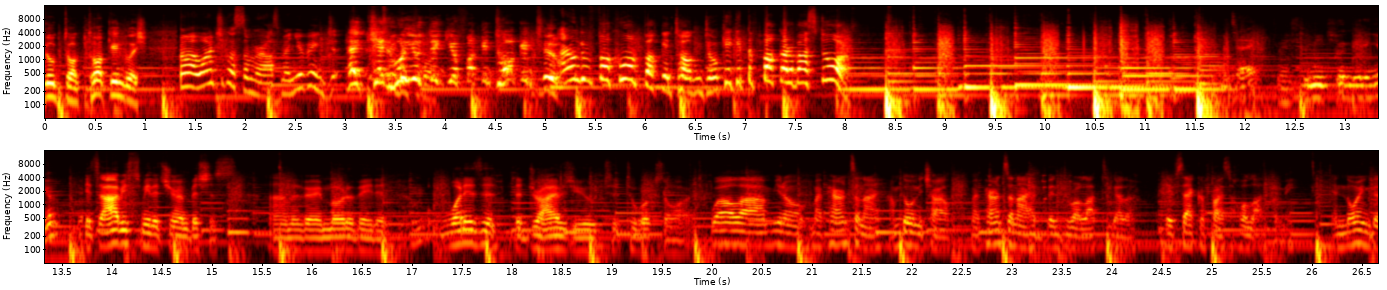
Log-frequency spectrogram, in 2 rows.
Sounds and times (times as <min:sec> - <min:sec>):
Speech: 0:00.0 - 0:08.1, 0:11.8 - 0:26.6
Music: 0:00.0 - 0:26.6.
